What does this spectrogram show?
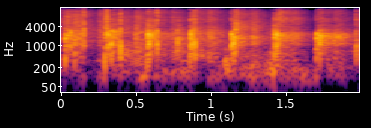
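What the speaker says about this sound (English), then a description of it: "give yourself a round of applause" Students in a classroom clapping for themselves, a loud, rhythmic round of group claps in quick pulses, close and unaccompanied by speech.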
